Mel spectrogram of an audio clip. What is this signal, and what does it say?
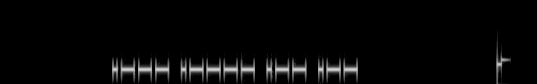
Morse code, heard as a keyed tone, about 28 wpm, 700 Hz. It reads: J1WW
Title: Four Challenging Letter-Number Combinations 28wpm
